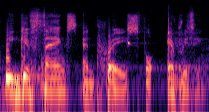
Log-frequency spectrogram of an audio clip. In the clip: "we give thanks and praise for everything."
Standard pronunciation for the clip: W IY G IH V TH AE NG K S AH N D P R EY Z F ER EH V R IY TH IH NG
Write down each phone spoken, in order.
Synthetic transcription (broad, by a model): W IY G IH V TH AE NG K S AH N P R EY Z F ER EH V R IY TH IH NG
